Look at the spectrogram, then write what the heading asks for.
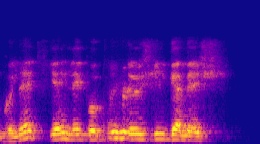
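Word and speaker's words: Gilgamesh: qui est l'épuie de Gill Gamesch. Alors je prononce ça aussi Gil Gamèch.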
